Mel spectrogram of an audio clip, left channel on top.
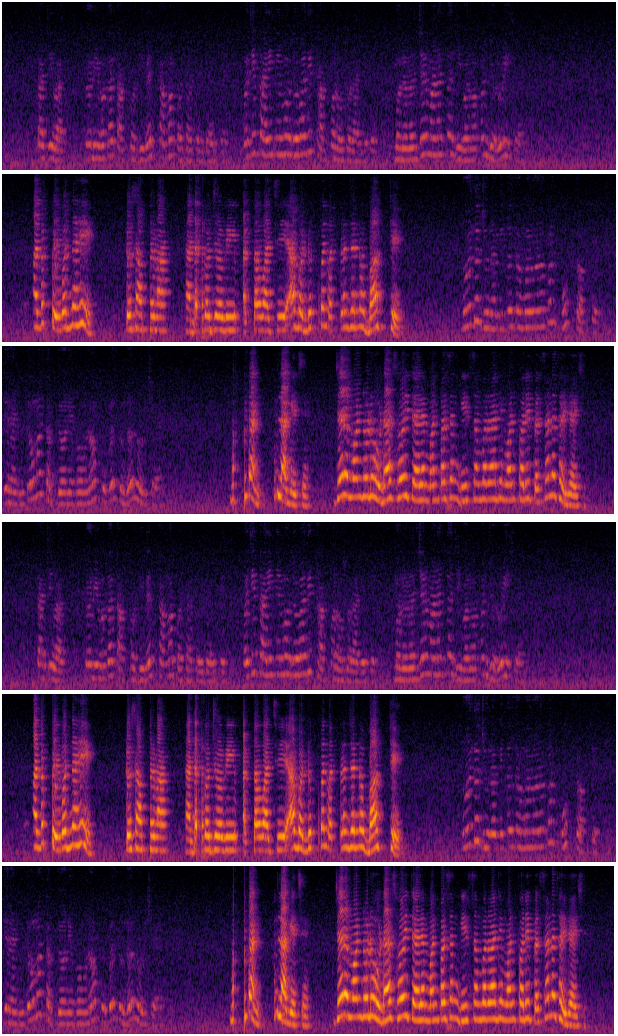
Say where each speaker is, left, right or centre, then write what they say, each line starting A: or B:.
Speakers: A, on the right; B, on the right.
A: સાચી વાત. ઘણી વખત આખો દિવસ કામમાં પસાર થઈ જાય છે. પછી સારી ફિલ્મો જોવાથી થાક પણ ઓછો લાગે છે. મનોરંજન માણસના જીવનમાં પણ જરૂરી છે.
B: એવ જ નહી તો સાંભળવા, નાટકો જોવી, વાર્તાઓ વાચવી આ બધું પણ મનોરંજનનો ભાગ થે.
A: મને તો જૂના ગીતો સાંભળવાનો પણ ખૂબ શોખ છે. જેના ગીતોમાં શબ્દો અને ભવનાઓ ખૂબ જ સુંદર હોય છે.
B: મ <inaudible> પણ જ લાગે છે. જ્યારે મન થોડું ઉદાસ હોય ત્યારે, મનપસંદ ગીત સાભળવાથી મન ફરી પ્રસન્ન થઈ જાય છે.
